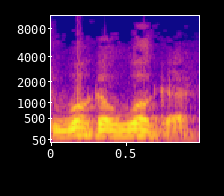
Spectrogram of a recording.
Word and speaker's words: Wagga Wagga: May I say, Jack, before you're brained with a tube of ice-cold Foster's, that it's pronounced Wagga Wagga.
